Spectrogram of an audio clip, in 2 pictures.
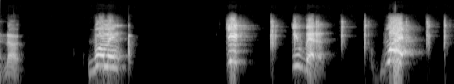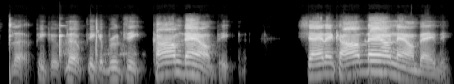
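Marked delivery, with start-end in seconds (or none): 1.2-4.0 pretend bossy, forceful tone, higher and louder. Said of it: "when I talk like that".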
